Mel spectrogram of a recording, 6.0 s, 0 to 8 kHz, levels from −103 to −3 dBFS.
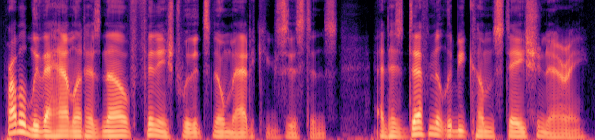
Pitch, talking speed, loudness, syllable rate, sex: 95 Hz, 150 wpm, -20 LUFS, 6.2 syllables/s, male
